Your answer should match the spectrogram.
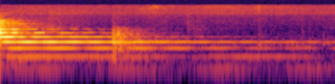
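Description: Altar bell rung at the elevation of the chalice during the consecration: a clear ringing tone fading slowly, struck a second time about a second and a half in.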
